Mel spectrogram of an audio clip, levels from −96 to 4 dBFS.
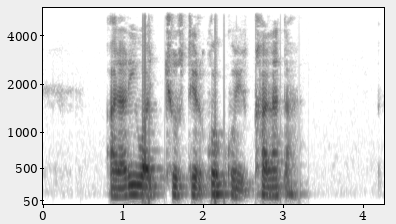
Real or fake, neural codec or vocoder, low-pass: real; none; 5.4 kHz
